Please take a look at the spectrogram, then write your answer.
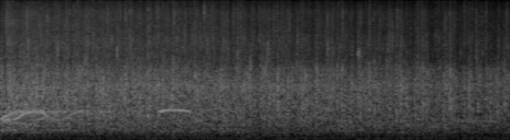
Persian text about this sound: دست بزن درست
